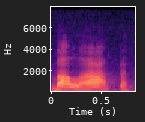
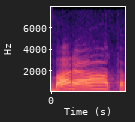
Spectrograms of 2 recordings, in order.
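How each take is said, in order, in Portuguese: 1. A consoante do meio é um som de L. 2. A consoante do meio é um som de R. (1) "Tem muita criança que ainda fala, né? Como cebolinha" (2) "mostra sempre o adequado"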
